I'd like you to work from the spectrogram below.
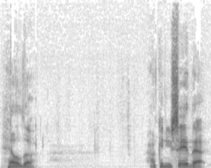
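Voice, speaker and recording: An actor playing a blunt, skeptical, penny-pinching husband in a live radio play, with wry, slangy talk. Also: male voice, mid-range voice, very animated, a little slow, mellow, no room sound. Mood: defensive, blunt.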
